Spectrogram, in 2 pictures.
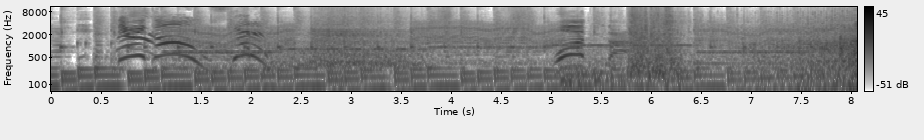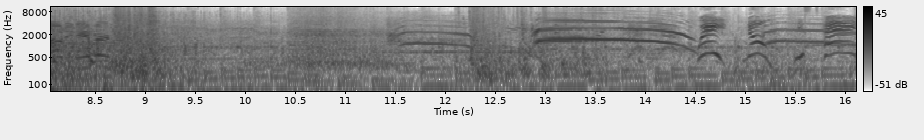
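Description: Cartoon soundtrack: background music with a repeating bass line under wordless yelps and cries. A loud crash about eight seconds in, as a ride-on mower hits a house.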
